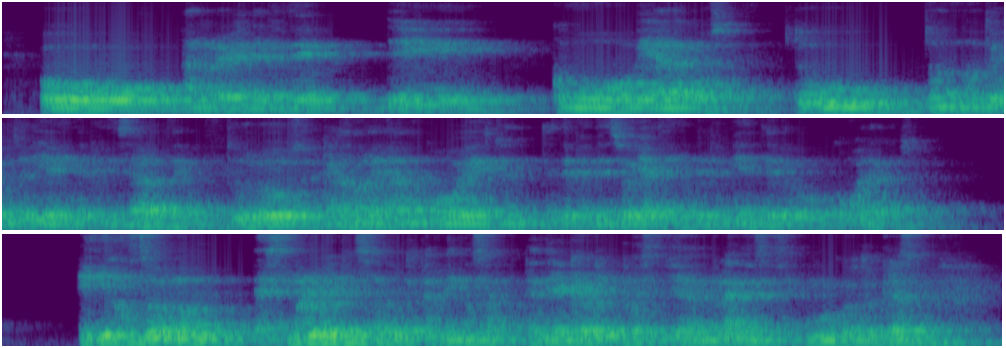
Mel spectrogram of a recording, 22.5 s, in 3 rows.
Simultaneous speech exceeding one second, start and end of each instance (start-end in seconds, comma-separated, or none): none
